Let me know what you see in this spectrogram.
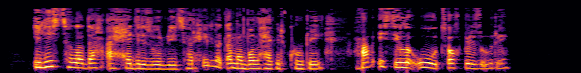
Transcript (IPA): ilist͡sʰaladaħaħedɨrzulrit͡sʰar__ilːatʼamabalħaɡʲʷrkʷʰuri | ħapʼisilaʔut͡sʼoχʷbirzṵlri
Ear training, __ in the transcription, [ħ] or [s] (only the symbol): ħ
